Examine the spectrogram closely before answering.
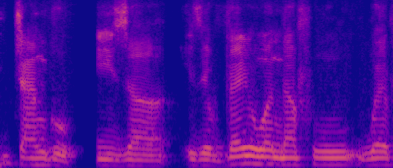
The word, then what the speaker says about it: Django: Like one of the frameworks I use, the Django, they call it the D is silent. D Django is a very wonderful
